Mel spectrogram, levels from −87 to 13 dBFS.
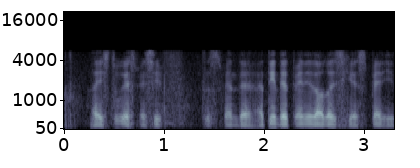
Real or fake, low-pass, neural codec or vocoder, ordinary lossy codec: real; 5.4 kHz; none; none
